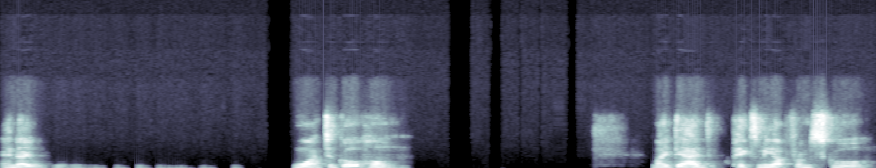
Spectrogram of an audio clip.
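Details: Adult who stutters, heard answering a question in a live Q&A with part-word repetitions; stuttering.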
